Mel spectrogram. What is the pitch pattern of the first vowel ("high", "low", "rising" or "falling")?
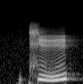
low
